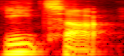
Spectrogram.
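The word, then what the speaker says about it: Yitzchak: In English we say Isaac, in Hebrew, it is actually pronounced Yitzak.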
